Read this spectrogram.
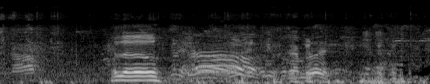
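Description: A man calls out outdoors.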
